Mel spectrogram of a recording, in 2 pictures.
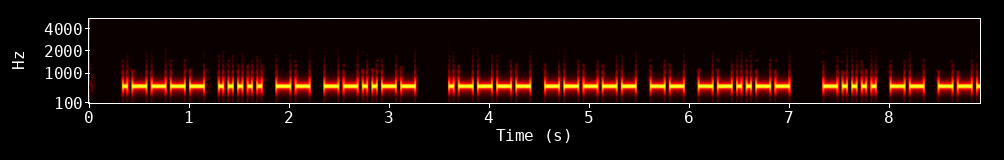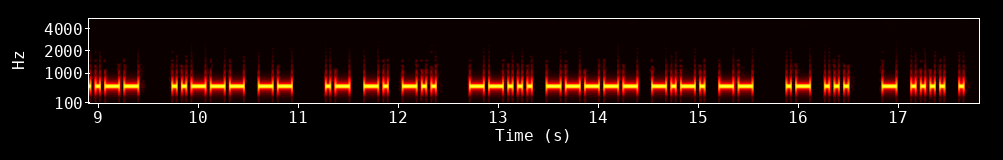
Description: Morse code, heard as a keyed tone, about 25 wpm, 600 Hz. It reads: 15M, 10M, 6M, 2M AND 70CM AS THE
